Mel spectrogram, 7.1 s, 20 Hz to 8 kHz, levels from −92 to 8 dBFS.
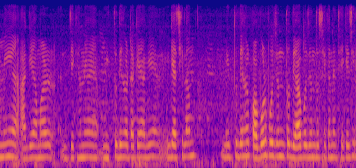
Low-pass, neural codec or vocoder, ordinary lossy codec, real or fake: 7.2 kHz; none; none; real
